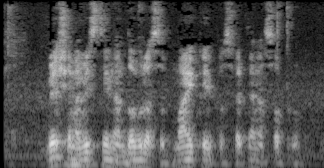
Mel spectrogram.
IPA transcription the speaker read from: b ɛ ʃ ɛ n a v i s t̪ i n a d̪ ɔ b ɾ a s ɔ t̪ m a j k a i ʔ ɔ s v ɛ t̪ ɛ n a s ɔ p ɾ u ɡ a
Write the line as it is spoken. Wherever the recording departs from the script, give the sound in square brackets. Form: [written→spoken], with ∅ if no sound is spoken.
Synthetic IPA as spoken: b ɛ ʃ ɛ n a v i s t̪ i n a d̪ ɔ b ɾ a s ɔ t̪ m a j k a i [ʔ→p] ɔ s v ɛ t̪ ɛ n a s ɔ p ɾ u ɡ a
